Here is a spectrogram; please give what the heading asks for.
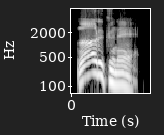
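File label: Vox Happy, Japanese; voices; heroes; Ezekiel; kingsraid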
